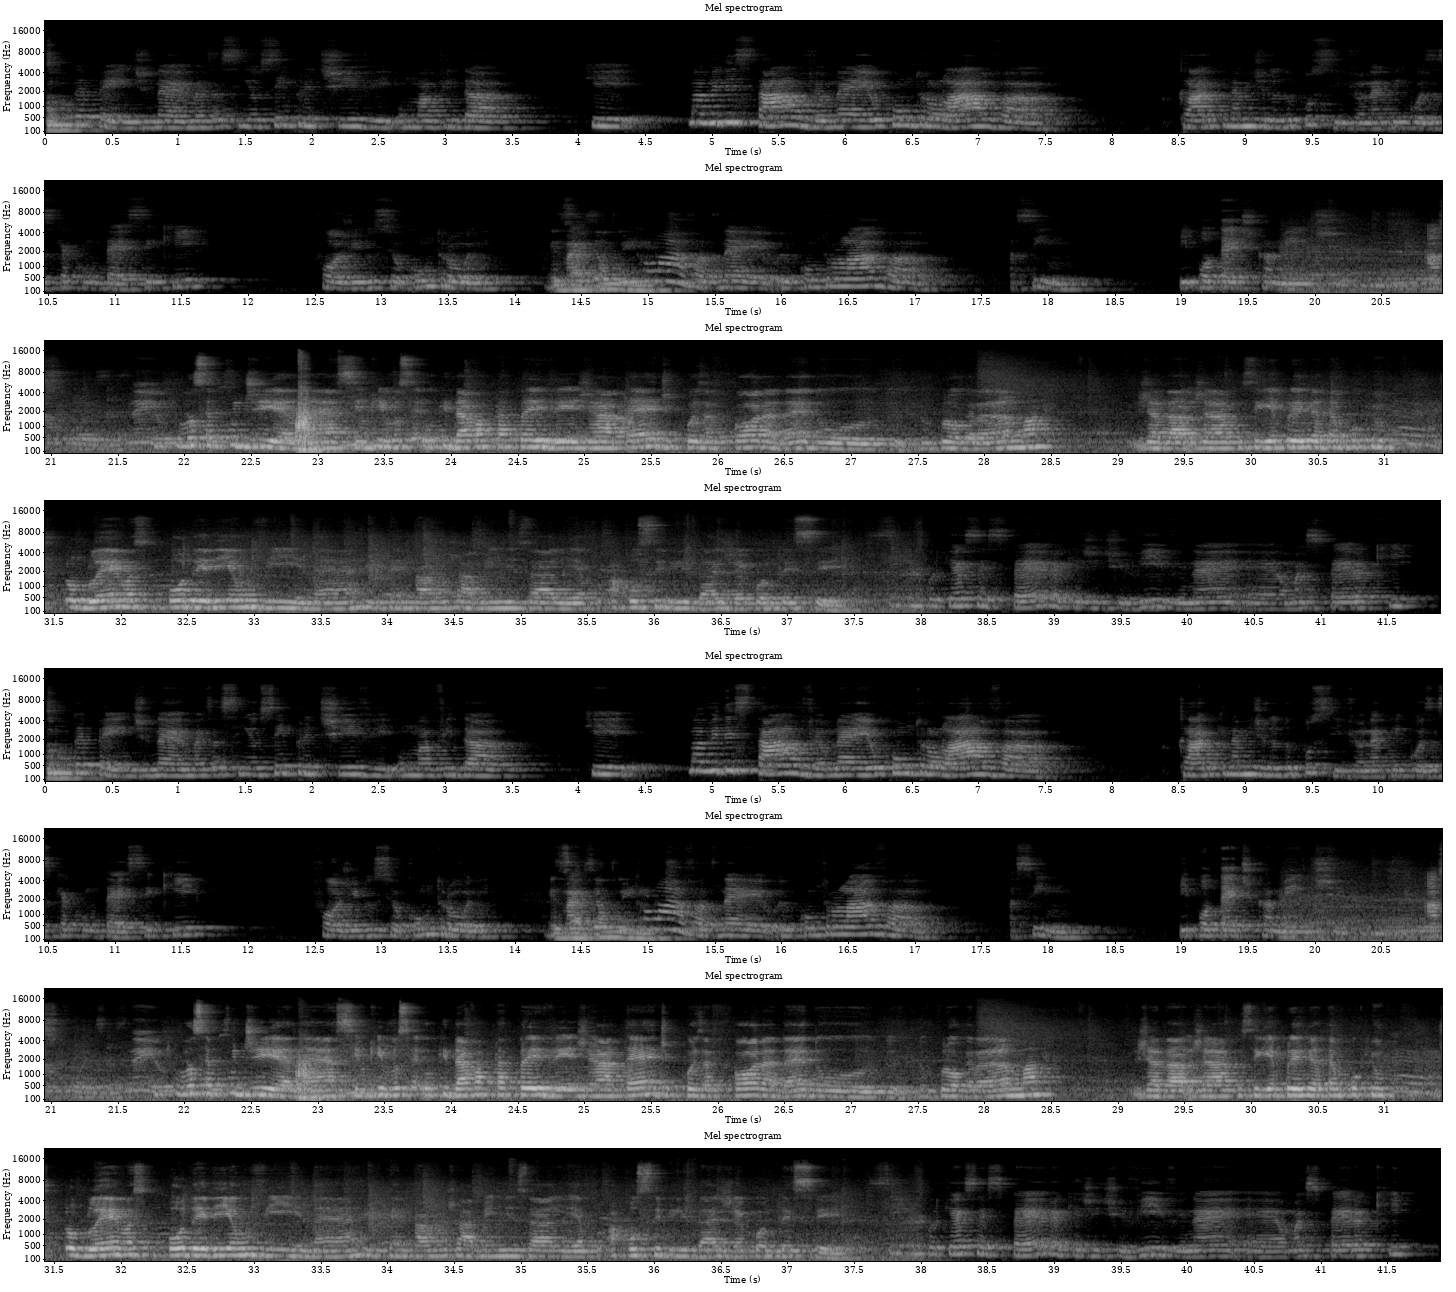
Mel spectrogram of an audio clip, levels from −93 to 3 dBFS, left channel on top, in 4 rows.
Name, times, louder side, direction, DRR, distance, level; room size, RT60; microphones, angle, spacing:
voice 1, 0.0-3.5 4.1-4.5 4.8-7.5 8.5-11.6 12.5-13.8 14.3-17.1 17.7-18.2 19.0-20.3 20.8-22.5 23.1-23.9 31.0-31.5 33.9-34.2 37.7-41.6, equal, 25° right, -2 dB, 2.0 m, -46 dB
voice 2, 14.2-15.0 21.9-28.4 29.1-31.0 31.6-37.4, right 1 dB, 90° right, 0 dB, 2.1 m, -34 dB
sound 1, 19.7-38.0, equal, 5° right, 1.2 m, -52 dB
sound 2, 22.8-23.4 25.2-25.5 25.8-26.2, left 5 dB, 30° left, 0.3 m, -36 dB
8.3 x 4.6 x 6.5 m, 0.79 s
head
